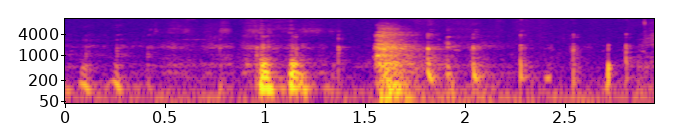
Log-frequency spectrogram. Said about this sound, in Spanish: Para que vean que los sonidos de perros, de rejas y todo eso los ponemos aquí en el estudio, no es porque sean no somos pendejos.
